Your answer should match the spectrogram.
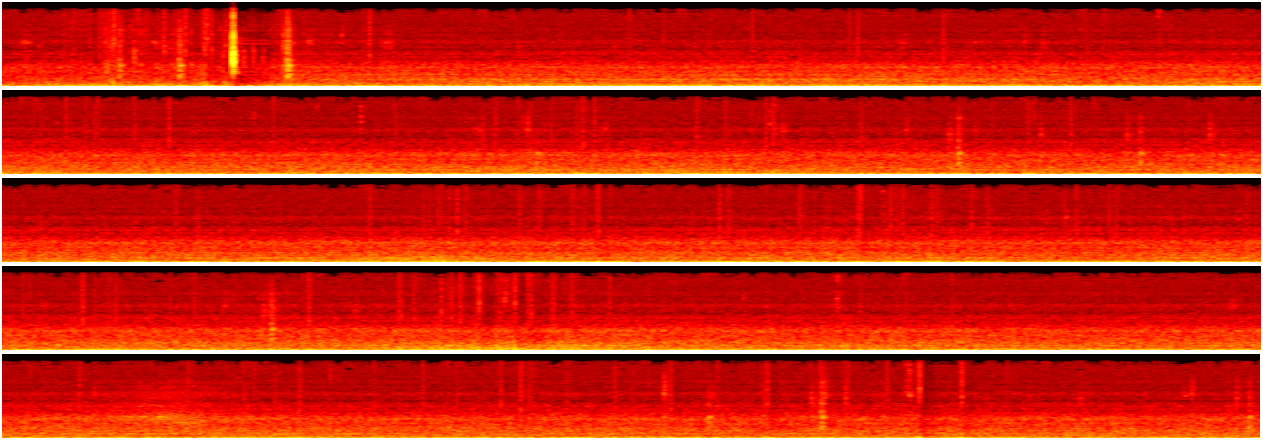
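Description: A car driving, heard from inside the cabin: a steady low rumble of engine and tyre road noise, with a single click about a second in.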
